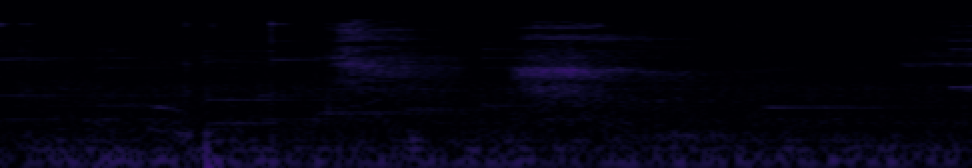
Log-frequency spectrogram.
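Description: A woman's breathing: a breathy intake about two seconds in, followed by a softer breath out, over faint background music.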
